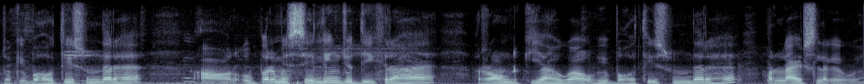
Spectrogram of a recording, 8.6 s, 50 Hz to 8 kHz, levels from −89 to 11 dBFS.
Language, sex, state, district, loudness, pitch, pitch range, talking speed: Hindi, male, Jharkhand, Ranchi, -17 LUFS, 150 Hz, 130-160 Hz, 185 wpm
